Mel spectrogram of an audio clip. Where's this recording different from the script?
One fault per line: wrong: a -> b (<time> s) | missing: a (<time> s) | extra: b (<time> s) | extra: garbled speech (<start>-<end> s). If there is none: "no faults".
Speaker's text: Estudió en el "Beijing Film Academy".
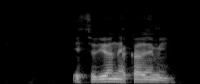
missing: el Beijing Film (1.2 s)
